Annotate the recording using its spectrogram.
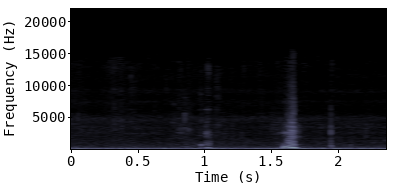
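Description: A young macaque monkey gives one short call that falls in pitch, about one and a half seconds in, over a low steady background rumble with a faint click.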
